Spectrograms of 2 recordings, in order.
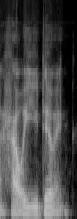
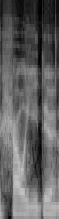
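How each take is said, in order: First: Slow formal greeting. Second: Said in the usual way. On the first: Shown as a demonstration. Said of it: "more than a". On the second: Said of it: "if someone was to say to you".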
